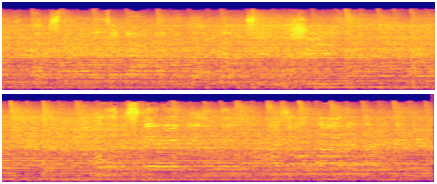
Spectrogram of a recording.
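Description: Live rock band playing a song at full volume: electric guitars, bass and drums.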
